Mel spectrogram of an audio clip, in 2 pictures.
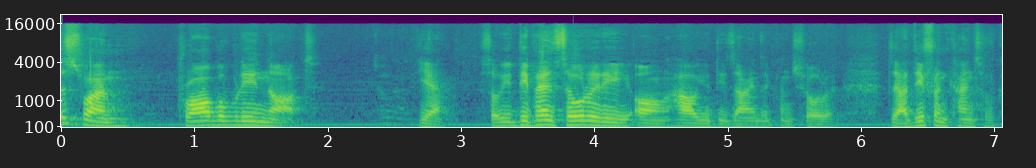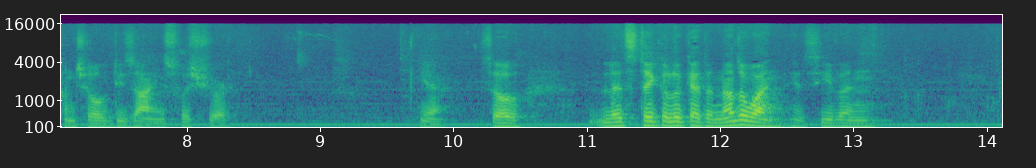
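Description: A man lectures calmly, heard through a microphone.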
